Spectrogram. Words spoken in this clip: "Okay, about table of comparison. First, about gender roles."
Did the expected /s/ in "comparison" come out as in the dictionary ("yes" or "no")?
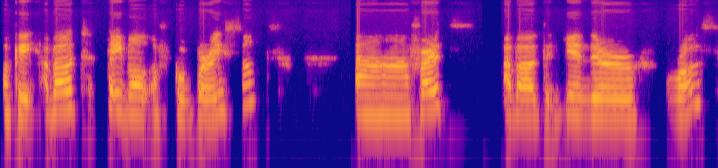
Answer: no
